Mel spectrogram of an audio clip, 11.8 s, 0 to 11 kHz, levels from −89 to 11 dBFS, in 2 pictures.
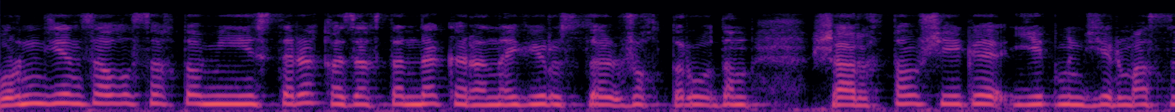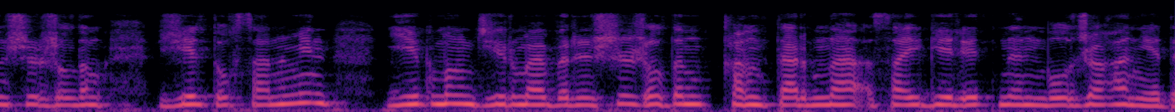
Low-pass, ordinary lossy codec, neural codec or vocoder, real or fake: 7.2 kHz; Opus, 64 kbps; codec, 16 kHz, 4 kbps, FunCodec, trained on LibriTTS, 50 frames a second; fake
